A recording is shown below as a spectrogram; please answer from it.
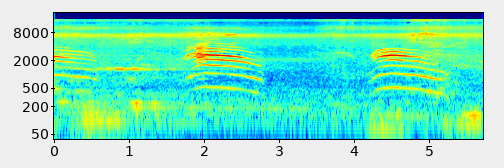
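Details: Tame pet cat with a fierce look mews three times: a short fading meow, then two loud, rising-then-falling meows about two seconds apart, with a faint background hum.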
